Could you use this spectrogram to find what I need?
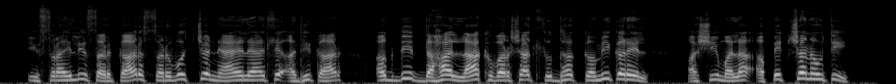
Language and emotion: Marathi, surprised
